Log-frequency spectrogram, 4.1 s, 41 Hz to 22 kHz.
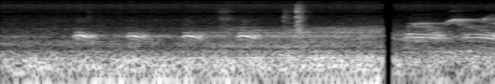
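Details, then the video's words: Crow heard on 18 August 2022 at about 5:10 PM, giving four evenly spaced hoarse caws roughly every half second, then a brief high chirping from another bird over low background rumble. "까마귀 소리"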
